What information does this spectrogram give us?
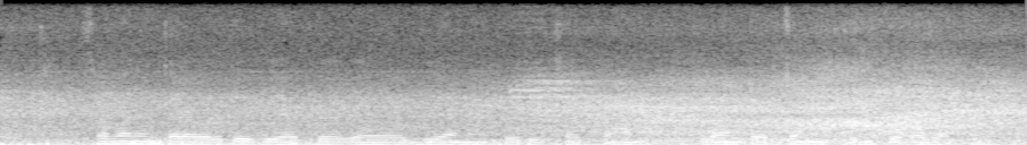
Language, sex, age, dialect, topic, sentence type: Marathi, male, 18-24, Southern Konkan, agriculture, statement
